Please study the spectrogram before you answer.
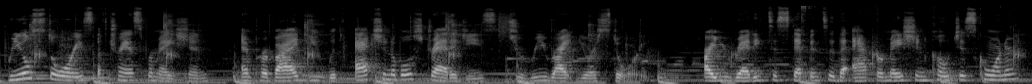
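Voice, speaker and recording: Low-pitched woman hosting a motivational podcast. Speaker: podcast host and affirmation coach. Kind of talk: scripted motivational podcast narration.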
